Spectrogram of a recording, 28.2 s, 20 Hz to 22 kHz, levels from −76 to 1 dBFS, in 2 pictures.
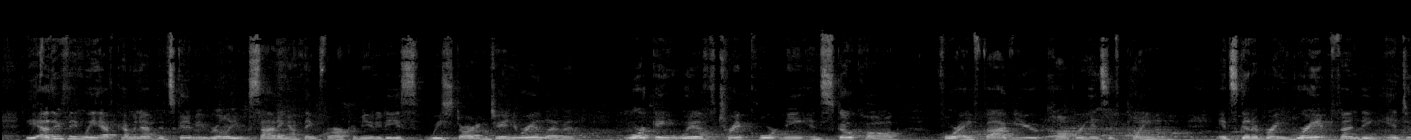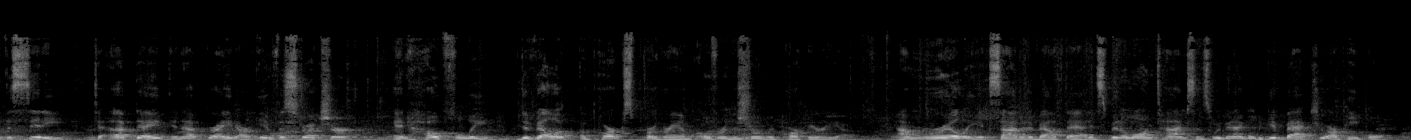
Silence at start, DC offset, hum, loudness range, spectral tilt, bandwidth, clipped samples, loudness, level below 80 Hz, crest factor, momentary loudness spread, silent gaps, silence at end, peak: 0 s; under 0.1%; none; 3 LU; -5.5 dB/octave; 17 kHz; under 0.1%; -31 LUFS; -52 dBFS; 18 dB; 8 LU; none; 0 s; -12 dBFS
